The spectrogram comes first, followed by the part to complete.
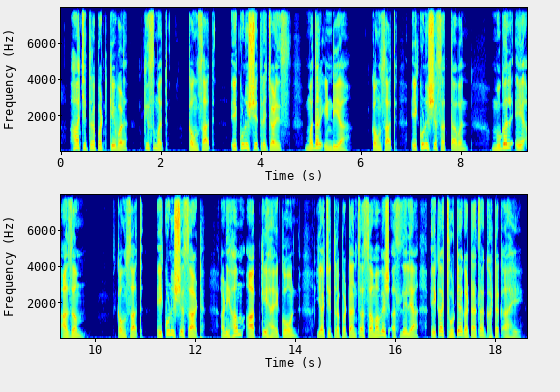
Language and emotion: Marathi, neutral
